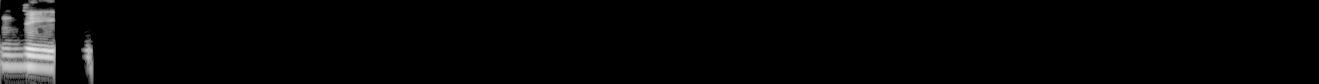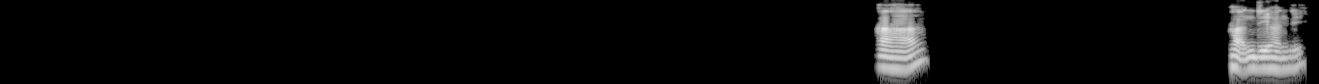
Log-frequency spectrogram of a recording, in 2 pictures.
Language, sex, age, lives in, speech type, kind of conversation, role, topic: Hindi, male, 18-19, India, conversation, unstructured, none, हमारे पर्यावरण को सबसे अधिक नुकसान किस समस्या से हो रहा है?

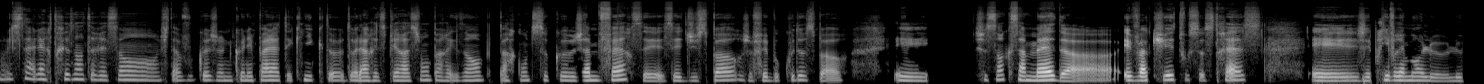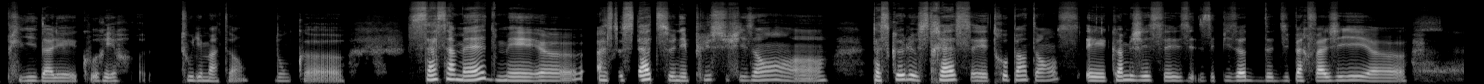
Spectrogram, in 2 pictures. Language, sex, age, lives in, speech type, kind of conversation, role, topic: French, female, 35-39, France, conversation, advice, user, Comment décririez-vous vos envies intenses de malbouffe en période de stress ?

